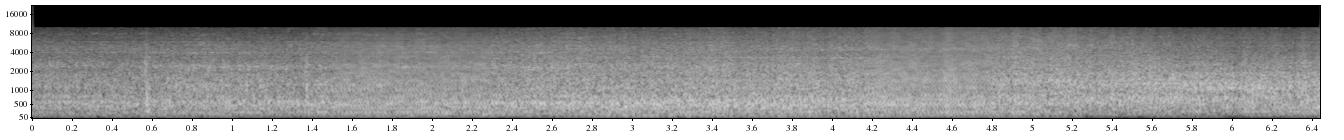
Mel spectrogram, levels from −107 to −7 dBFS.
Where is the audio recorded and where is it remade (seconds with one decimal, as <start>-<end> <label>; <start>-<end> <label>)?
0.0-1.5 recorded; 1.5-2.3 remade; 2.3-4.2 recorded; 4.2-4.8 remade; 4.8-6.4 recorded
